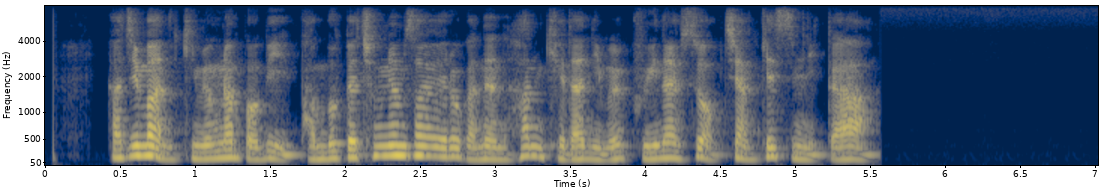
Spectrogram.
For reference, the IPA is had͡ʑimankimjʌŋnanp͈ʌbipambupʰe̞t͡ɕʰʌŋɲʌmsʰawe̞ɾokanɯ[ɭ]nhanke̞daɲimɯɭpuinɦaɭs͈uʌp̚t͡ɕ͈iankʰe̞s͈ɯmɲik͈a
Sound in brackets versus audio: incorrect: none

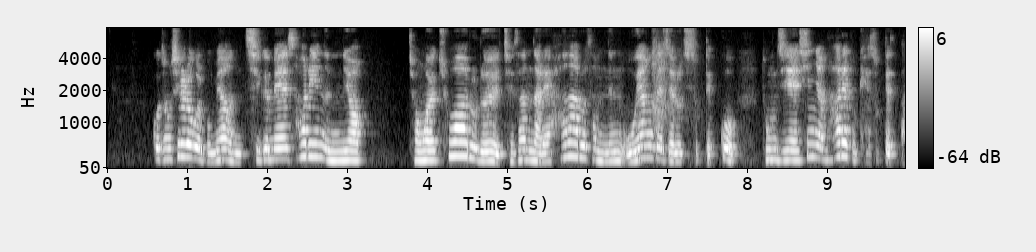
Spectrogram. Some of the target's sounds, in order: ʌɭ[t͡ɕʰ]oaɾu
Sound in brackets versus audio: correct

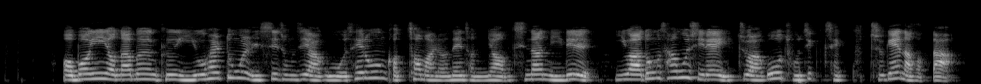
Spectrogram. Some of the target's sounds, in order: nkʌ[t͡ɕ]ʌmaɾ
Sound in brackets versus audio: incorrect: t͡ɕʰ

